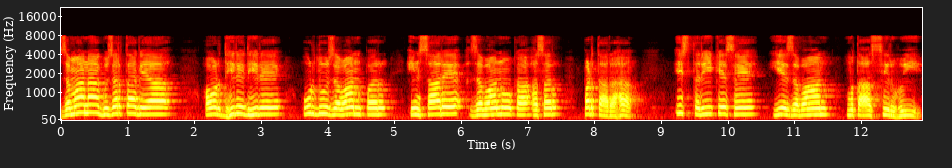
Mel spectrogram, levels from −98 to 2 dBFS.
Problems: none marked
